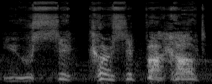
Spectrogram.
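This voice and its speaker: An actor playing a stern, disgusted Viking warrior with a fierce temper in a video game, grim and blunt. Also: male voice, very high-pitched, slow, gravelly, bright, forceful tone, full character voice. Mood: furious. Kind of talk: video game cutscene acting.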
